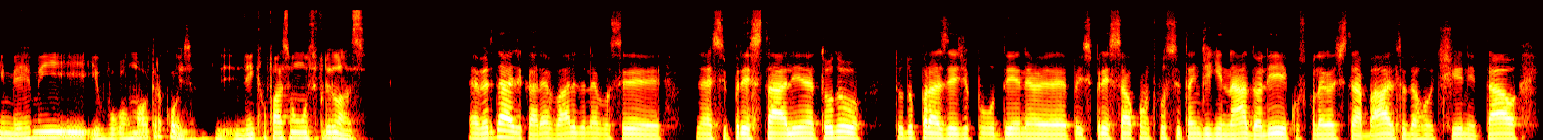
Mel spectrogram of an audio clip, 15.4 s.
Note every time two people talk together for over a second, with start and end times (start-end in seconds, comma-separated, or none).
none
